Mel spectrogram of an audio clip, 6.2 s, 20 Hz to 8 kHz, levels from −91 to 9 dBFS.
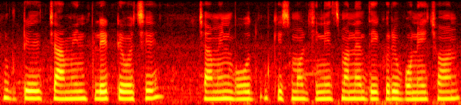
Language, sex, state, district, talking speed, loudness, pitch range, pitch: Odia, female, Odisha, Sambalpur, 105 wpm, -16 LUFS, 200-210 Hz, 205 Hz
